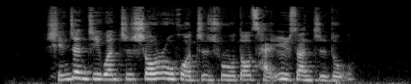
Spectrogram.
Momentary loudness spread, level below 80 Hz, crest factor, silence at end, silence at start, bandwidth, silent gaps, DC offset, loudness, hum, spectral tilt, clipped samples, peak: 10 LU; -52 dBFS; 18 dB; 0.2 s; 0.5 s; 16.5 kHz; none; under 0.1%; -21 LUFS; none; -3 dB/octave; under 0.1%; -4 dBFS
